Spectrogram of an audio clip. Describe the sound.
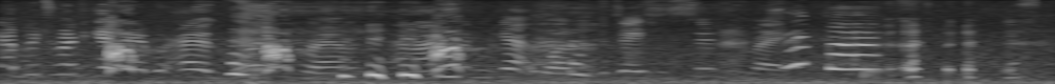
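A small Maltese dog named Zipper yips and barks in a series of short, high-pitched, loud bursts, with people talking around it.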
